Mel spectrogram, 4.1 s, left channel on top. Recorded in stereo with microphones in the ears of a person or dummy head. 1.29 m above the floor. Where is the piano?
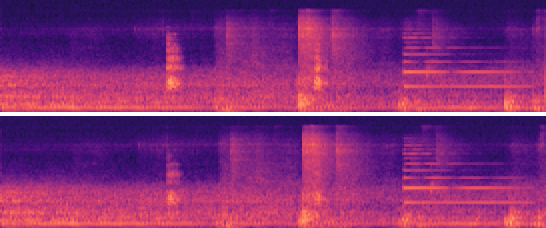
5° right (ahead or behind).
